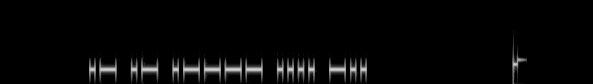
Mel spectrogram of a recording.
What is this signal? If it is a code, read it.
Morse code, heard as a keyed tone, about 23 wpm, 700 Hz. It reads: AA1HD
